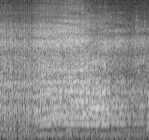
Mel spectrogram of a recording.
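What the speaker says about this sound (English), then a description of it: "we're ready to watch the end of the dragster time runs" Dragster race car on a time run, a loud roaring engine that rises and holds for about two seconds, heard from the track side.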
